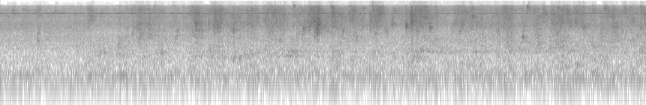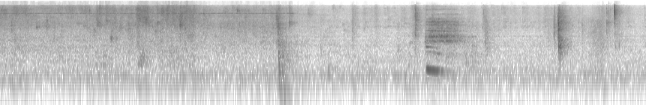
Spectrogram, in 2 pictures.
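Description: Tap water runs steadily in a home kitchen during cooking, a continuous hiss that stops abruptly near the end, followed by a few brief clatters and splashes.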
